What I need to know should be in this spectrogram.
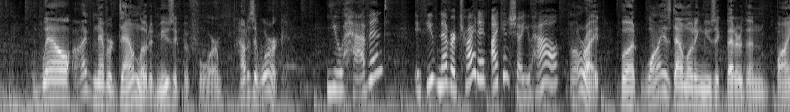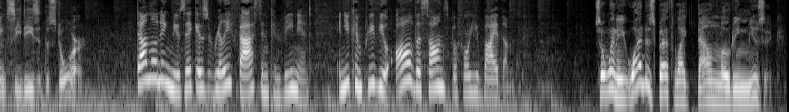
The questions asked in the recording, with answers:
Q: So Winnie, why does Beth like downloading music?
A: 她说啊,从网上下载歌曲又快又方便,还可以在购买前 preview 试听一下。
